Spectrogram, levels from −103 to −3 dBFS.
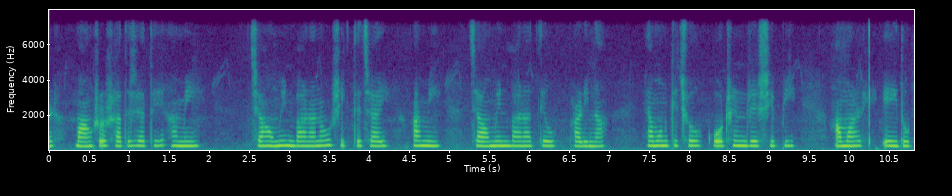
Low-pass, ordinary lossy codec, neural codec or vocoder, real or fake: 7.2 kHz; none; none; real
